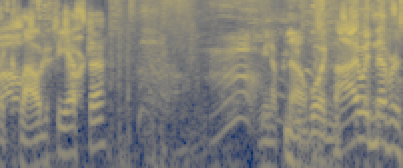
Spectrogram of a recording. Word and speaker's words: Cloud: you say it's a cloud Fiesta I would never say that there's actually one point really early in OverWatch casting where I accidentally said clown instead of cloud for C9 and I felt terrible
